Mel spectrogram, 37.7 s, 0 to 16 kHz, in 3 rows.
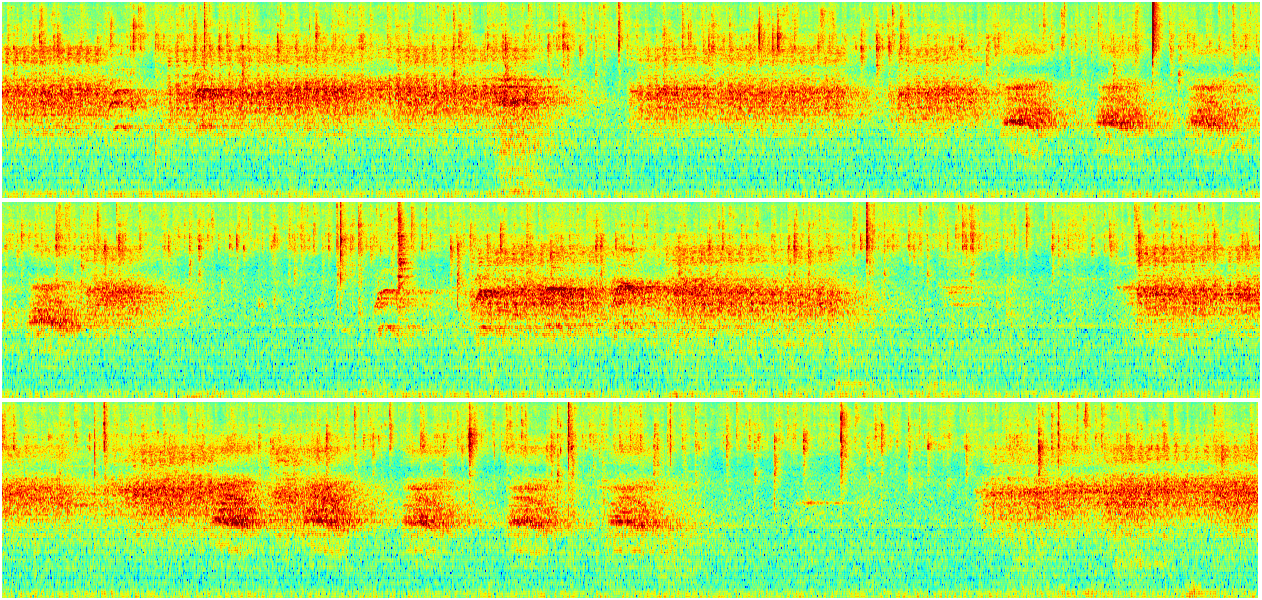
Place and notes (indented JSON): {
  "title": "Berlin Bürknerstr., backyard window - melting snow, birds",
  "date": "2012-12-15 10:55:00",
  "description": "melting snow, drips and drops, raptor (which one?) confuses crows and magpies.",
  "latitude": "52.49",
  "longitude": "13.42",
  "altitude": "45",
  "timezone": "Europe/Berlin"
}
